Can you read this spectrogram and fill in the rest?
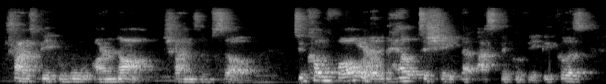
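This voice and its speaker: A man's voice: mid-range voice, moderate pace. A man hosting a live call-in show, laughing often and restarting his questions. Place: small studio with a plain backdrop. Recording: echoey room from far off.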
